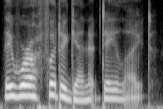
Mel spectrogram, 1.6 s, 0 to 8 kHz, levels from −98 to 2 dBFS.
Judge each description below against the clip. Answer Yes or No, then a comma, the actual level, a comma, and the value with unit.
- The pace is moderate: No, fast, 220 wpm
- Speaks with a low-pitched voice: No, high, 215 Hz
